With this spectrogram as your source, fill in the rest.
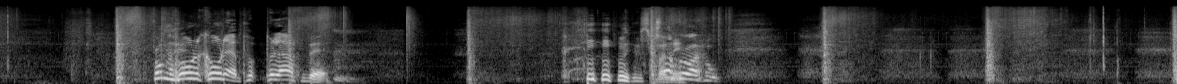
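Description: Fireworks crackle and hiss as they shoot out sparks.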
